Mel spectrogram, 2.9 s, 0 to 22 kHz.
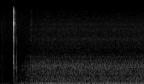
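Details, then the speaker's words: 1984 Mercedes 300SD (W126) heater blower motor after resoldering control joints, car not running: a click then a steady, even rush of air on high setting; blower running on high, low setting very faint. "so i get on a high obviously right you can hear it"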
